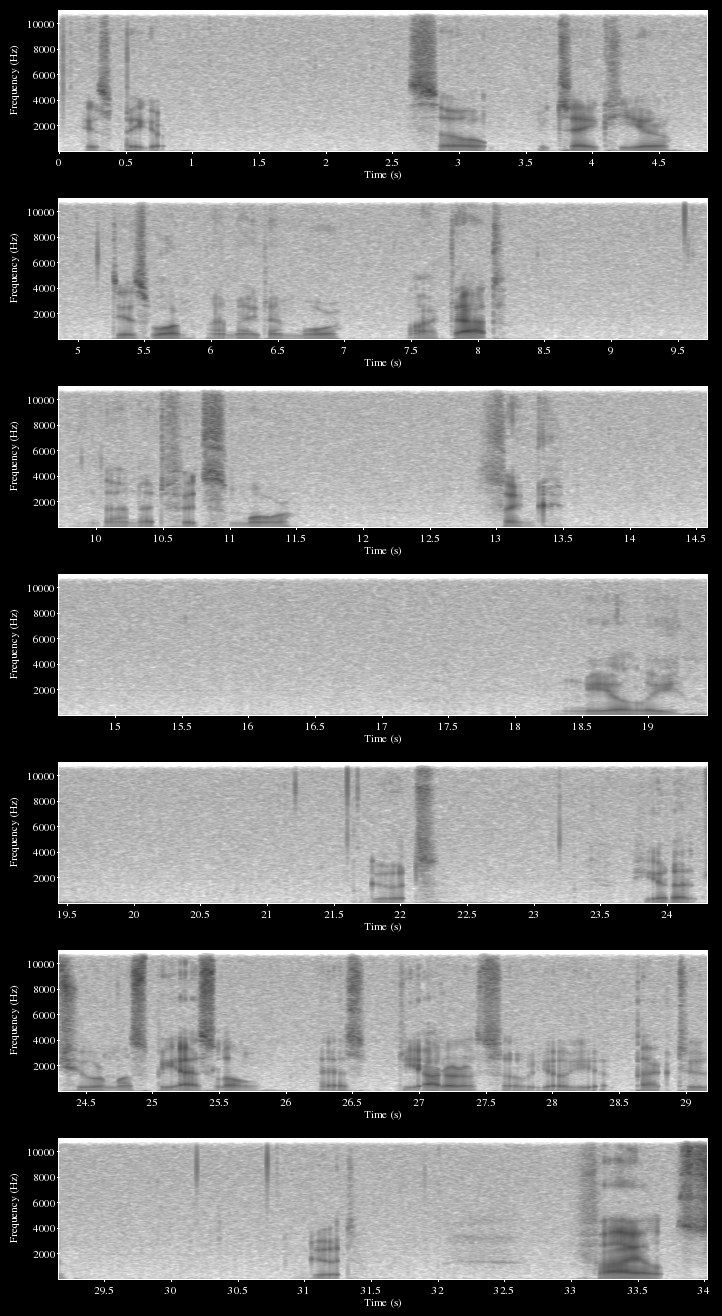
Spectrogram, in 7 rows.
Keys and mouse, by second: 2.8 middle click, 4.2 Tab, 7.7 Tab, 11.0 a, 24.5 right click, 24.7 Tab, 27.5 middle click, 29.5 Tab, 30.5 a.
